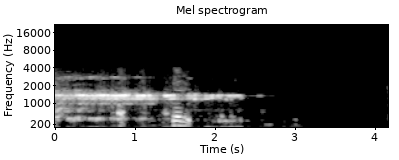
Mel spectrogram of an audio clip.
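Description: A man's brief spoken reply over a video-call line, under a steady high whistling tone typical of audio feedback on the conference connection. The tone fades out about two and a half seconds in, leaving near silence.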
